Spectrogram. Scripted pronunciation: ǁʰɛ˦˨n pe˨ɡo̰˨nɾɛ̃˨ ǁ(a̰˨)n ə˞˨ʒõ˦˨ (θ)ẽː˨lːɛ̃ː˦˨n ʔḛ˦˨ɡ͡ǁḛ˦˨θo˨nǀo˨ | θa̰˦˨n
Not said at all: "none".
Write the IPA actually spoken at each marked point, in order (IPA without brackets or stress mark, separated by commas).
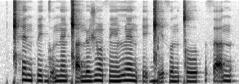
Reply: a̰˨, θ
